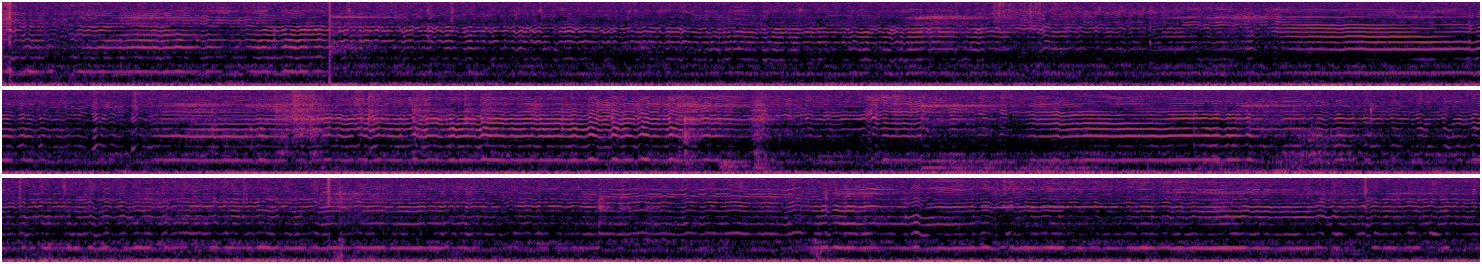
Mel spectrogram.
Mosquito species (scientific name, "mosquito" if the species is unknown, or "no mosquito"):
Culex quinquefasciatus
